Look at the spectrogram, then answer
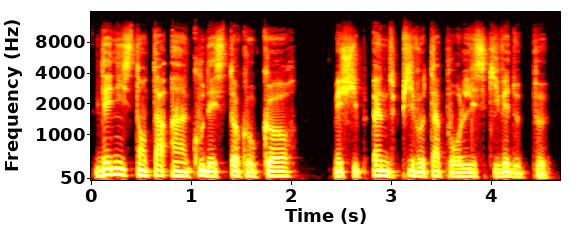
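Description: A man narrating an adventure story in a steady, even reading voice. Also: deep voice, moderate pace, dry recording, studio quality. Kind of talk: audiobook reading.

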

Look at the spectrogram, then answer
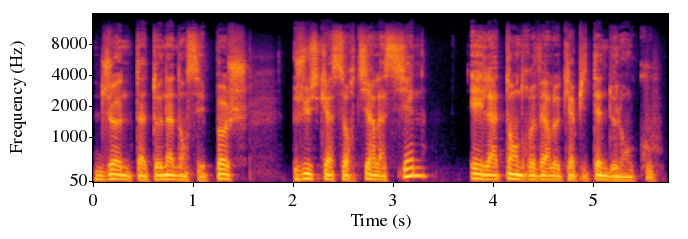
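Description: A male narrator reading a story aloud at a steady, measured pace. His voice is deep and husky. The delivery is even and unhurried. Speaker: audiobook reader.

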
